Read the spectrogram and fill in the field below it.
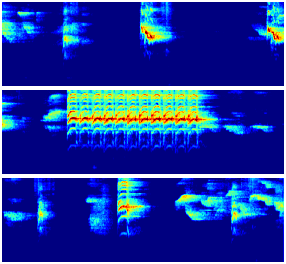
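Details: Grey-cheeked bulbul on a phone recording: scattered short harsh notes, then a sustained fast rattling trill about two seconds long, followed by more brief chirps and warbled phrases.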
